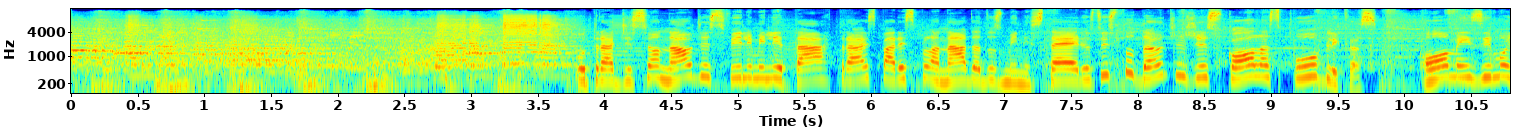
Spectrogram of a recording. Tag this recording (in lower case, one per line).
people marching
